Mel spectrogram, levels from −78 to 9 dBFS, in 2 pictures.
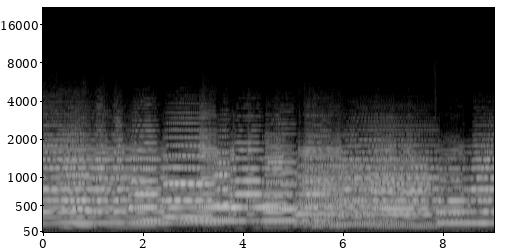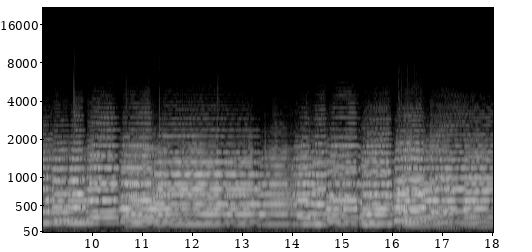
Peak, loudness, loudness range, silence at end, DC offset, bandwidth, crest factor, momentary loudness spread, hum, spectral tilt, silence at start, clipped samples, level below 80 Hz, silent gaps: -8 dBFS; -20 LUFS; 3 LU; 0 s; under 0.1%; 5.8 kHz; 12 dB; 5 LU; none; -8.5 dB/octave; 0 s; under 0.1%; -64 dBFS; none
